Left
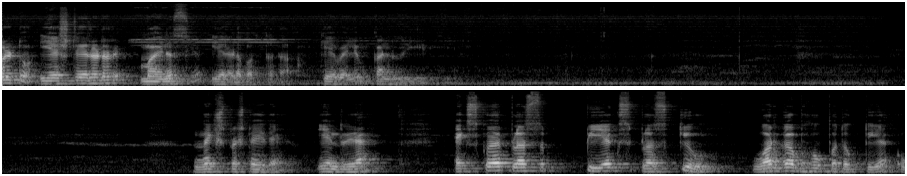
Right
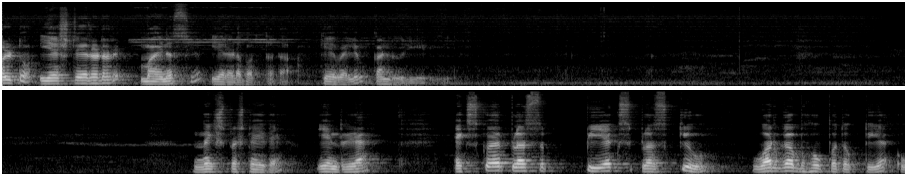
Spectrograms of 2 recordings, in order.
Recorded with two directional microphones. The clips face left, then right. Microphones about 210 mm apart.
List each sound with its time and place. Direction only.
0.0 s speech: 35° right (ahead or behind)
10.9 s a man's voice: 35° right (ahead or behind)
